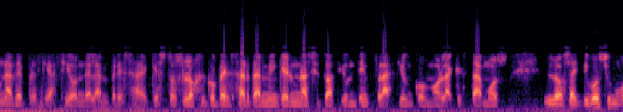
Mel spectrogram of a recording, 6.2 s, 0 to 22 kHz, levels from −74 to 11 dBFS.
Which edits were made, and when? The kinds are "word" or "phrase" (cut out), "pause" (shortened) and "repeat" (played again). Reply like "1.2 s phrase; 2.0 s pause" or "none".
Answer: 3.6 s word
